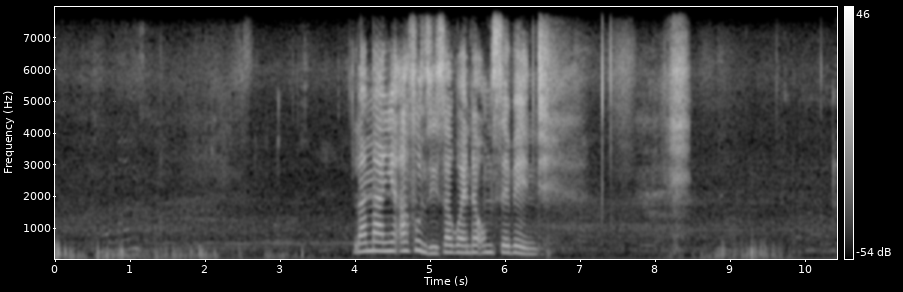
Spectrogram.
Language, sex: Swati, female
